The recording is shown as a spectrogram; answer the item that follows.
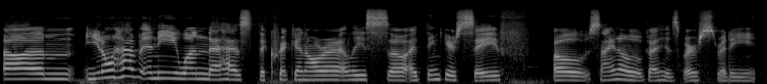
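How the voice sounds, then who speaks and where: Crisp bright woman in gaming chat. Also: medium pitch, unhurried, few pauses, no room sound. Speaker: gaming companion on stream. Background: music.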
